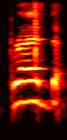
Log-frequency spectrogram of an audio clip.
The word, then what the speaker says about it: read: you didn't read okay it's a very funny verb because it's to read red red and they're written the same the same spelling but the pronunciation is different so you didn't read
